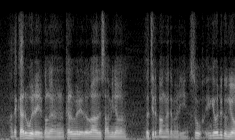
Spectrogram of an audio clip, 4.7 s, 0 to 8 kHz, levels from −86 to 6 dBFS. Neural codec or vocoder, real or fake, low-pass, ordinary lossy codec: codec, 16 kHz in and 24 kHz out, 0.9 kbps, LongCat-Audio-Codec, four codebook decoder; fake; 7.2 kHz; none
